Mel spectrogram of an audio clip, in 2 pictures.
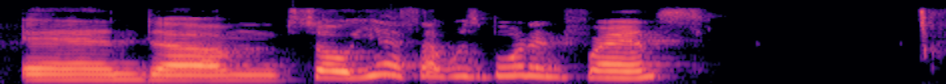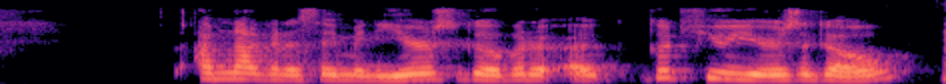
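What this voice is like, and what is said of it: Voice affected by a cold. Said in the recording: “apologize for my voice ... I have a cold, so I may sound a little funny, and I might cough here and there”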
